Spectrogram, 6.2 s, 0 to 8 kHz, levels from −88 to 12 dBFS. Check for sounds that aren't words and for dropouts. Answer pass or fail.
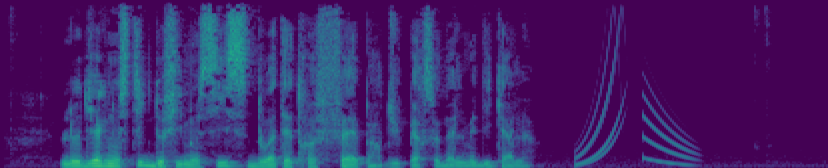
fail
